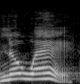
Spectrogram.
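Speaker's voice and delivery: high-pitched retold refusal; emphatic refusal. Wife turns down getting back together, emphatic. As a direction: refuse outright, pitch jumping up.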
